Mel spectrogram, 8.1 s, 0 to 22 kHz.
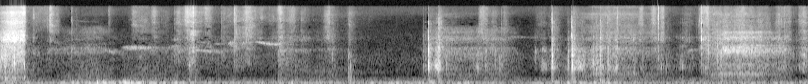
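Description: Handling noise as a drone flight battery is lifted out of a foam case and slid into a DJI Phantom 3 quadcopter: scattered light plastic clicks and rustles, with a low rumble about a second in.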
